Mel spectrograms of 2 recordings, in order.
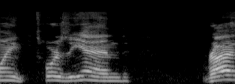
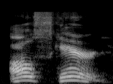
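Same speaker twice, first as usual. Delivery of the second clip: ordinary delivery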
